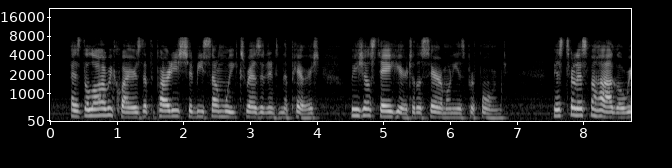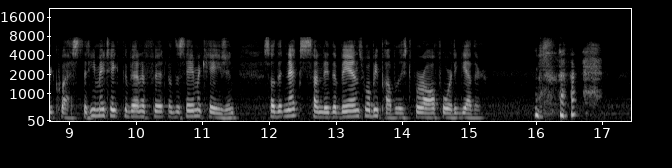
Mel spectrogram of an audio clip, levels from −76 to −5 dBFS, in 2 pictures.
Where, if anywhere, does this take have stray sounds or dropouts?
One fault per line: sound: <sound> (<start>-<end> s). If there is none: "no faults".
sound: laugh (16.0-17.0 s)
